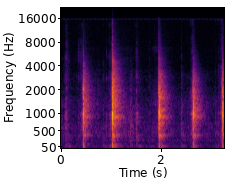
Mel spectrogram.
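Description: A knife chops a torn-apart onion in a kitchen, striking the board in five sharp, evenly spaced thwacks, each a crisp hit with a short fading tail, close and alone without any talk.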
